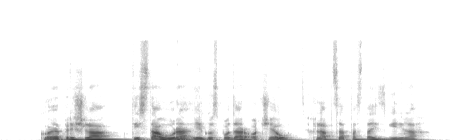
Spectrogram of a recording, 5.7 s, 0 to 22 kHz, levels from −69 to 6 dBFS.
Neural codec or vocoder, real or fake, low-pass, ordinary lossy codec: none; real; 14.4 kHz; Opus, 32 kbps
